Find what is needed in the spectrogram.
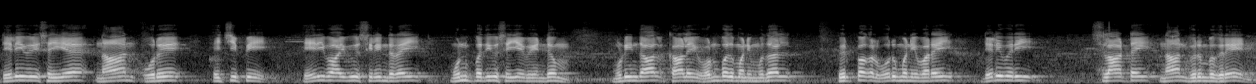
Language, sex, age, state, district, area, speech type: Tamil, male, 60+, Tamil Nadu, Cuddalore, urban, read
